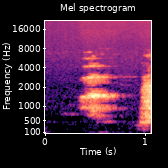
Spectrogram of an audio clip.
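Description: Dogs barking in two short bursts, the second louder and rougher, separated by a brief pause.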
